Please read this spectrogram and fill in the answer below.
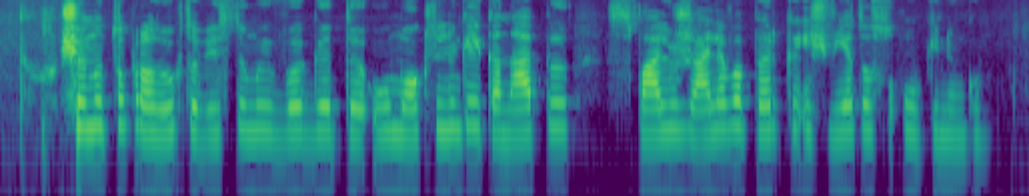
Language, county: Lithuanian, Vilnius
